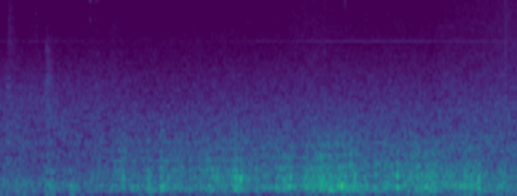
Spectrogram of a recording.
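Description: Thunder rumbles low and continuously during a night thunderstorm, a faint, distant roll mixed with a light wash of rain and no talking.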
